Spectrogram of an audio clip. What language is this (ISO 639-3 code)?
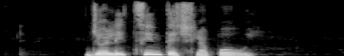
ncx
